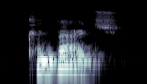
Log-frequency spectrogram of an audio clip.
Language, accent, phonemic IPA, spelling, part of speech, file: English, Southern England, /kənˈvɜːd͡ʒ/, converge, verb, LL-Q1860 (eng)-converge.wav
- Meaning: (said of two or more entities) To approach each other; to get closer and closer; to become a unified whole; to come to share a similarity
